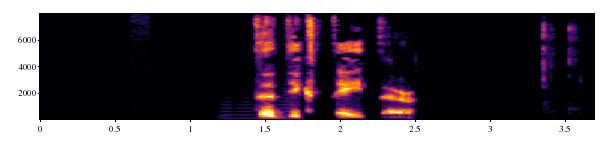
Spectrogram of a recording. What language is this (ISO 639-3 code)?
ita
